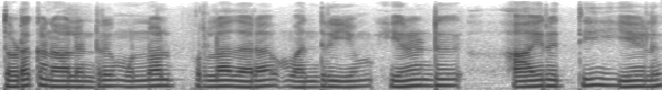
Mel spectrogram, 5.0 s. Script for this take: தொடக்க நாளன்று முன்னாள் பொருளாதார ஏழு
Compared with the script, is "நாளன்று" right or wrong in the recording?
right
